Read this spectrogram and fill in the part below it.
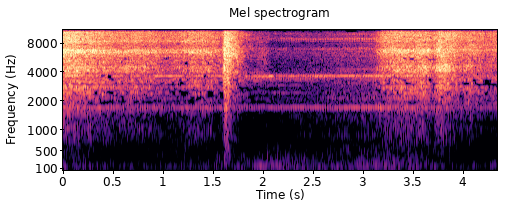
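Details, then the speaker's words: Good refrigerator/aircon compressor running and vibrating, suction open: a strong, steady high hiss from the discharge, briefly muffled then back at full force; the thumb cannot block it, so compression is good, unlike the bad loose-compression unit. "Ito yung kanyang discharge. Open yung kanyang suction na."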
